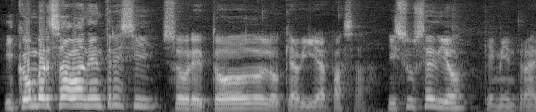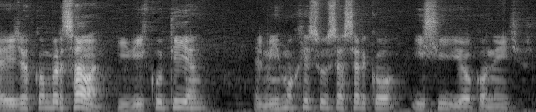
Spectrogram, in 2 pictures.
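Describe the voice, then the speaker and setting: Speaking at normal speed in a voice on the high side, an Argentine Spanish-accented man teaches scripture conversationally. He reads passages aloud, then remarks on them in a lively way, tacking on questioning tags and long drawn-out fillers.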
